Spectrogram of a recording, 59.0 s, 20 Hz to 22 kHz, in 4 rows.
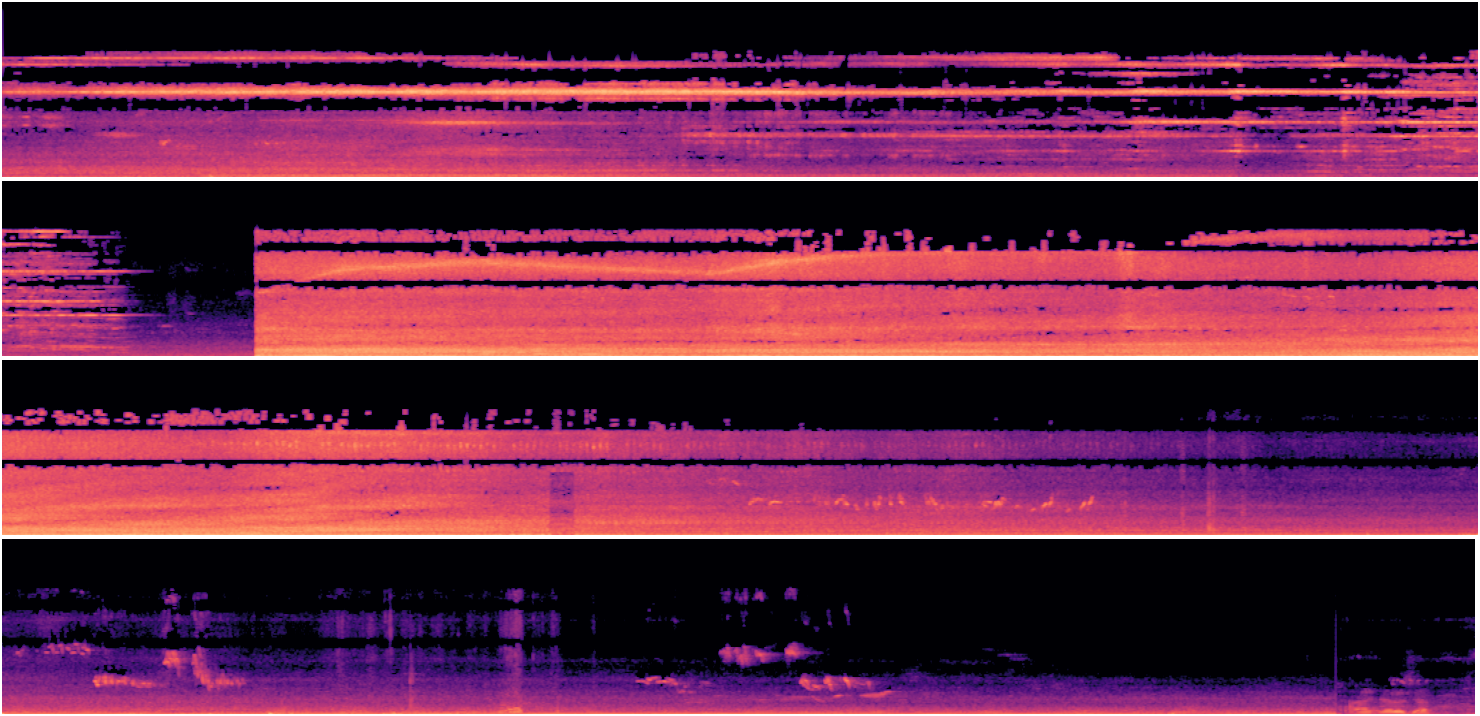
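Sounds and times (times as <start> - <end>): train wheel squeal: 0.0 - 16.4, 19.3 - 34.2
diesel train engine rumble: 0.0 - 58.6.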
